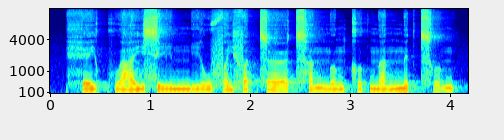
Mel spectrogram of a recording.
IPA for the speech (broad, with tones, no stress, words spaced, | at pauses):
he˨˧j kʷʰaː˨˥jsiː˧mŋiː˨w fɐ˨˩jfɐ˧t̚sœː˨˩ t͡sʰɐ˨˩ŋ n̪ʊ˨ŋkʰʊ˨˥k̚n̪ɐ˨˥n n̪ɪ˥k̚t͡sʰʊ˨˩ŋ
